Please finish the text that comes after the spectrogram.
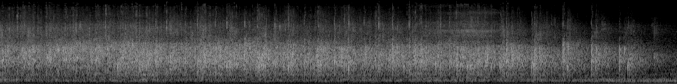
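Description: A church audience applauds steadily in praise of the Lord, a dense wash of many hands clapping that holds strong for several seconds before beginning to taper off at the end, with no talking heard.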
